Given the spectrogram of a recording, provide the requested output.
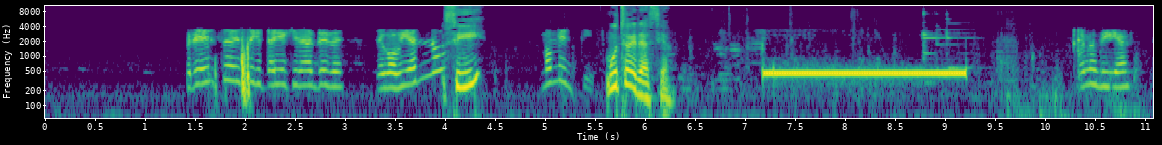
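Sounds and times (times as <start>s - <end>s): telephone line tone: 7.2s - 9.4s.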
